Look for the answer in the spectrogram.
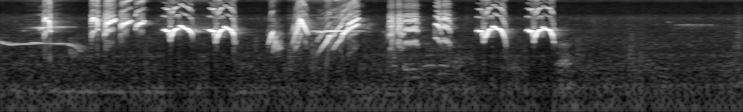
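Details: Female oriental magpie-robin calling to coax a male into singing. A falling whistle opens a dense run of arched notes, chips and rising slurs at about two per second, then fades to quiet.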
